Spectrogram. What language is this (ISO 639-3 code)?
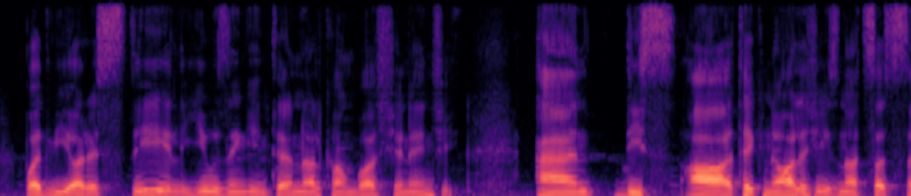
eng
